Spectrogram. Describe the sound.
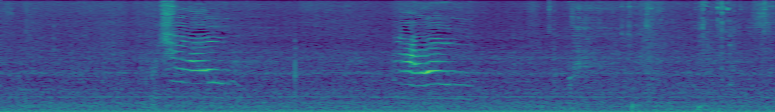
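A female cat meows twice, each call a short tonal cry with a slight bend in pitch, separated by a pause and heard over a steady low background hum.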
